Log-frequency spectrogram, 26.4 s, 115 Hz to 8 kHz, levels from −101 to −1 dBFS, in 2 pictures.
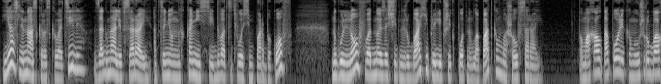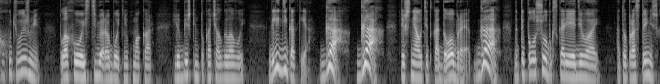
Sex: female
